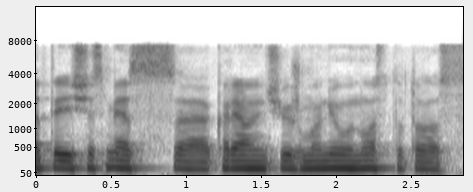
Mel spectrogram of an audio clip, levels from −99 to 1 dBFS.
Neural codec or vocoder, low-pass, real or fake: codec, 16 kHz, 6 kbps, DAC; 7.2 kHz; fake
